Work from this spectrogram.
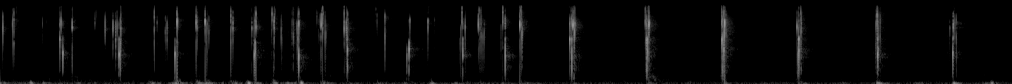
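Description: Long nails tap and scratch the textured wax of a large golden beeswax honeycomb on a twig as it is held and turned. A quick, uneven run of sharp, bright clicks gives way to slower, more evenly spaced crisp taps. Each tap dies away almost instantly, with almost no low end.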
